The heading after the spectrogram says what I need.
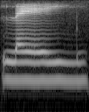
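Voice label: "lei6", Jyutping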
